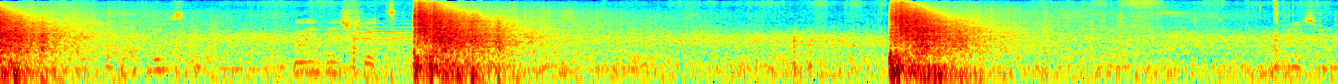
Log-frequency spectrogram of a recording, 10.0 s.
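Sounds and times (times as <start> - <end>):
loud firework bang: 0.0 - 0.9, 3.1 - 4.6, 5.9 - 8.0.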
